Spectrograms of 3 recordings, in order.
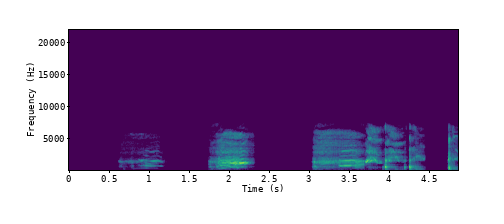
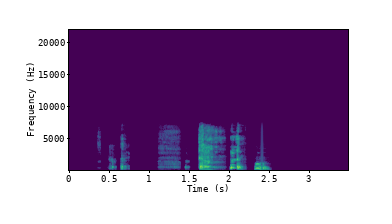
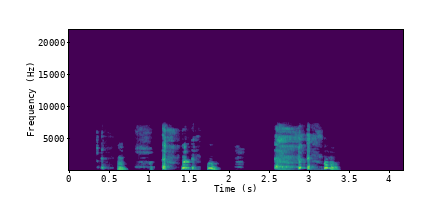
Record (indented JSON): {
  "exhalation_length": "4.9 s",
  "exhalation_amplitude": 24131,
  "exhalation_signal_mean_std_ratio": 0.41,
  "cough_length": "3.5 s",
  "cough_amplitude": 32743,
  "cough_signal_mean_std_ratio": 0.3,
  "three_cough_length": "4.2 s",
  "three_cough_amplitude": 28336,
  "three_cough_signal_mean_std_ratio": 0.36,
  "survey_phase": "beta (2021-08-13 to 2022-03-07)",
  "age": "18-44",
  "gender": "Female",
  "wearing_mask": "No",
  "symptom_cough_any": true,
  "symptom_new_continuous_cough": true,
  "symptom_runny_or_blocked_nose": true,
  "symptom_shortness_of_breath": true,
  "symptom_fatigue": true,
  "symptom_headache": true,
  "symptom_change_to_sense_of_smell_or_taste": true,
  "symptom_loss_of_taste": true,
  "smoker_status": "Ex-smoker",
  "respiratory_condition_asthma": false,
  "respiratory_condition_other": false,
  "recruitment_source": "Test and Trace",
  "submission_delay": "2 days",
  "covid_test_result": "Positive",
  "covid_test_method": "RT-qPCR",
  "covid_ct_value": 15.7,
  "covid_ct_gene": "N gene"
}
